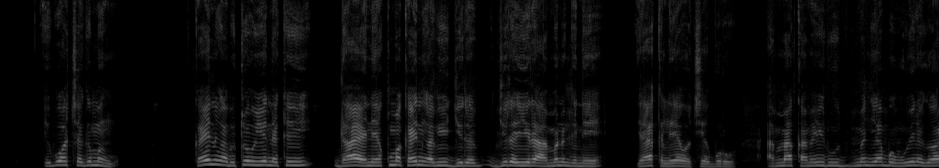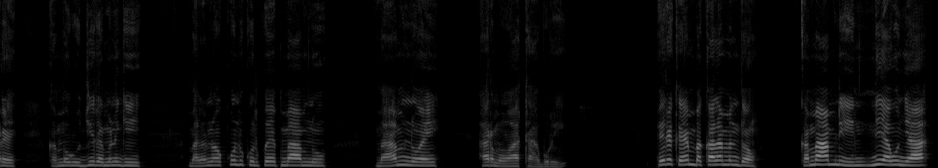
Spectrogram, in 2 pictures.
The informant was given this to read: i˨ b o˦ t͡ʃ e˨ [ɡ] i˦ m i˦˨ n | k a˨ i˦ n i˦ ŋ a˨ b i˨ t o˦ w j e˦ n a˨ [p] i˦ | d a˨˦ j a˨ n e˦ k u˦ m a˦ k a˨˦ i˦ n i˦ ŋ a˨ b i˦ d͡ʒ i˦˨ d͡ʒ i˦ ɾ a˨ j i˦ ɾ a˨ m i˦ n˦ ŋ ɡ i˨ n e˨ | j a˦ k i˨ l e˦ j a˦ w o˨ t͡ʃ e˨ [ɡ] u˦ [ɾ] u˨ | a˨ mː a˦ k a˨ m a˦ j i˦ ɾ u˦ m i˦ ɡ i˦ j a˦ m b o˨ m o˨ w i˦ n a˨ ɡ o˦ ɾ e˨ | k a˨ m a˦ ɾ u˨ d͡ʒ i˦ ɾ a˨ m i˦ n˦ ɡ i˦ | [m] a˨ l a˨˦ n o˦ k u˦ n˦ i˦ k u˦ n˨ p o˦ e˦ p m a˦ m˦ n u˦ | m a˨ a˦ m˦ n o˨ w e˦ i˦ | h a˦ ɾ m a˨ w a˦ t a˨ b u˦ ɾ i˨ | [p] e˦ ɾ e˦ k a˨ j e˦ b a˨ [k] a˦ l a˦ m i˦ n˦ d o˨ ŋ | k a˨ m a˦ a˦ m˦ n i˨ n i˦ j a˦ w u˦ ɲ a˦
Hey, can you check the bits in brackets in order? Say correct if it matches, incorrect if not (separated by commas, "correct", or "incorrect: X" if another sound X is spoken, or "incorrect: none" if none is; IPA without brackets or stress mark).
correct, incorrect: k, incorrect: b, correct, correct, correct, correct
